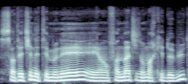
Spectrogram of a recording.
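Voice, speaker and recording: Heard on a very clean recording with a silent background, a man speaks at a medium pitch with fairly even intonation. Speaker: football coach. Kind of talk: interview. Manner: halting.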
